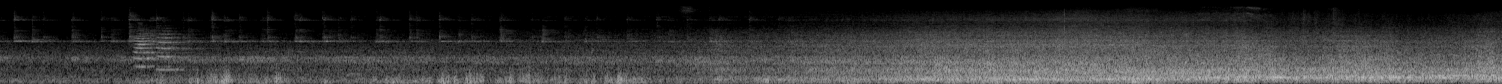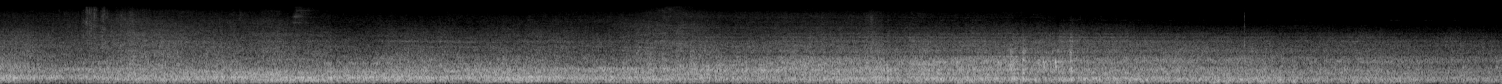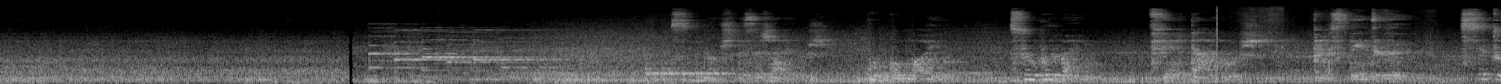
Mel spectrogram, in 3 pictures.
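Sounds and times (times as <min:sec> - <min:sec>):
train wheels rumbling on rails: 0:00.0 - 0:33.5.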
